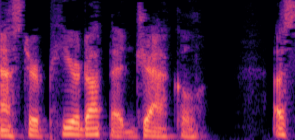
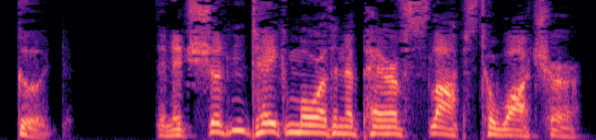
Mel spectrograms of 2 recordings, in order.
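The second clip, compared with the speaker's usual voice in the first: put-on gruff old chief; 7 semitones higher, 4 dB louder than usual. A narrator's reading. Claymaster gives orders.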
